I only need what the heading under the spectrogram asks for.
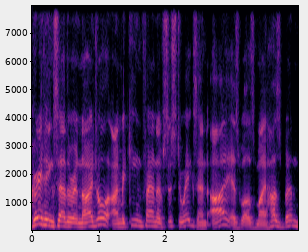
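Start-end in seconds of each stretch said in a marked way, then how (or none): none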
